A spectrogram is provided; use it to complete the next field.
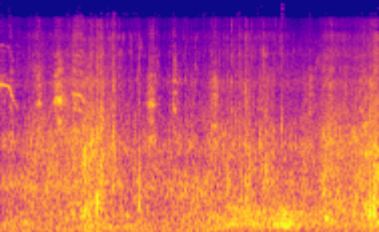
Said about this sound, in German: Ein großes Schiff liegt dort im Hafen mit einem großen Segel. Der Kapitän lässt ihn an Bord und das Schiff legt ab.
